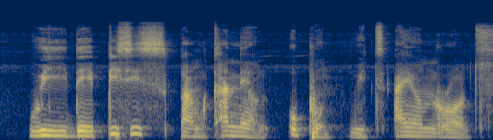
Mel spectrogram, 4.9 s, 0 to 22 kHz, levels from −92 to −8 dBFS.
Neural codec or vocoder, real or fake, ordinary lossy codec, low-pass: none; real; none; none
